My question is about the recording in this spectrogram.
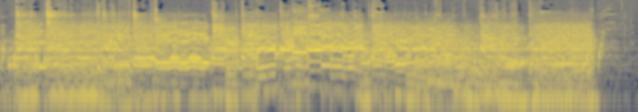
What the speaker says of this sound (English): a humbucker is going to give it that fat, gainy kind of a sound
